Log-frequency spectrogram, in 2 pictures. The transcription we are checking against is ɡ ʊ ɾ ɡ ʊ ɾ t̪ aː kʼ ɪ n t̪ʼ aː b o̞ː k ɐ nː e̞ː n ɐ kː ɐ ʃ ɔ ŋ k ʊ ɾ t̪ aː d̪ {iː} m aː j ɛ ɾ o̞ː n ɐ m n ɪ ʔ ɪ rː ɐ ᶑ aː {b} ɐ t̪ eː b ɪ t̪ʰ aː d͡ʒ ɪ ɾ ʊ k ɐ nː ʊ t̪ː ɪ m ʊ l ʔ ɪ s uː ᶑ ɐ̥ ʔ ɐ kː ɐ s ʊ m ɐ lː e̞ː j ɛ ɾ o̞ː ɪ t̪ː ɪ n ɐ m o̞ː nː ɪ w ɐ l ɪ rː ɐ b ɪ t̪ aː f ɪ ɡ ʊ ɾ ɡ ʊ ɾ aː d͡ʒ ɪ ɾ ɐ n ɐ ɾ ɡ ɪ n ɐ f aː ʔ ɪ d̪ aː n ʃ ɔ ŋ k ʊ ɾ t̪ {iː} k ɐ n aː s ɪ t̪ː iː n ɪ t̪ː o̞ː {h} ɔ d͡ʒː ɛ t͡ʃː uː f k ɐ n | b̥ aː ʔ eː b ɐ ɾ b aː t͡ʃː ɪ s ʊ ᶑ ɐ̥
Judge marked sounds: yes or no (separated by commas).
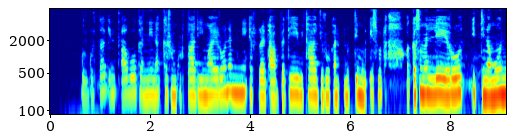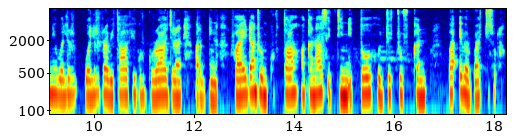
yes, no, no, yes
